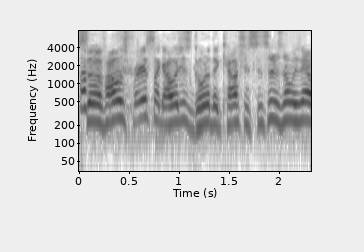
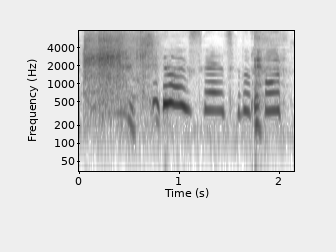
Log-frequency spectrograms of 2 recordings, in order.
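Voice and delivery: mocking repeat; 10 semitones higher, much slower than usual. Mocking repeat of Paul's line.

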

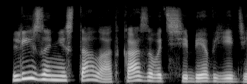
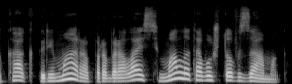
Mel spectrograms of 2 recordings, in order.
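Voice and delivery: ordinary delivery

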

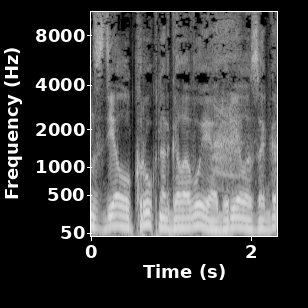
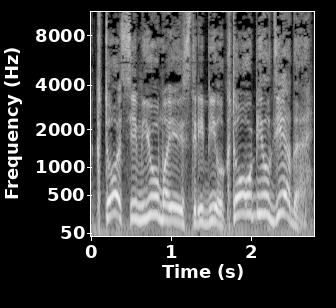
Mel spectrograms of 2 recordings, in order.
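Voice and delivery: furious accusation; 10 semitones higher than usual. A narrator's reading. Grekhvost accusing the prince of killing his family, furious. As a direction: fling the questions at him.

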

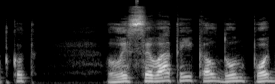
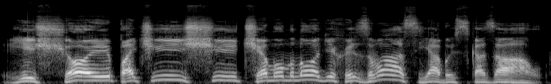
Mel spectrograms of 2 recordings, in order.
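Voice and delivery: drawn-out, emphatic pronouncement; loud declaration; 4 semitones higher, slower than usual. A narrator's reading. Harry challenges the watching wizards, loud declaration. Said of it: "голос его громким эхом прокатился".

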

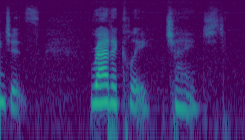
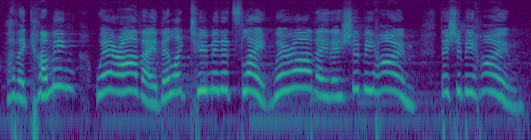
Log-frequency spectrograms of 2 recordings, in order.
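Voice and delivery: higher, worried pacing voice, fretting at the street; anxious waiting grandfather; 6 semitones higher, 3 dB louder than usual. Retold or imitated. Granddad pacing the street for his late family, higher and worried. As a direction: fret like a granddad who keeps checking the road.

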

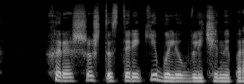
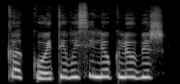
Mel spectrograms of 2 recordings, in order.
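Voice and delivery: put-on high girlish question; 13 semitones higher, 4 dB louder than usual. A narrator's reading. High far heroine voice.

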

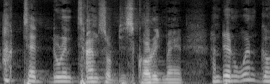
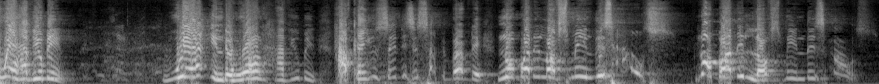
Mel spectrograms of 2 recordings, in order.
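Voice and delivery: high, loud, hammed-up rant at the family; mock angry outburst; 9 dB louder than usual. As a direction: play the sulking birthday husband yelling. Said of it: "I said".

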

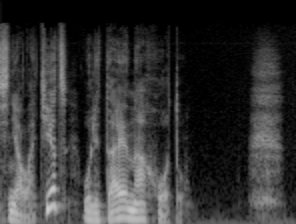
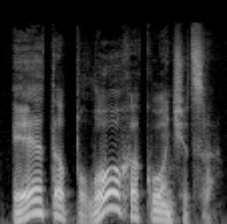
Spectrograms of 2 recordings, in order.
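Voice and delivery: plain reading voice

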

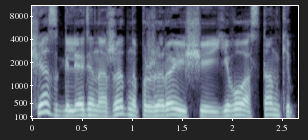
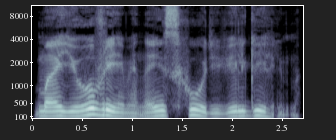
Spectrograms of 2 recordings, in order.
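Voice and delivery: put-on slow, quiet calm old man; 3 semitones lower, 5 dB quieter, slower than usual. A narrator's reading. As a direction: accept death calmly. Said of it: "спокойно сообщил он".

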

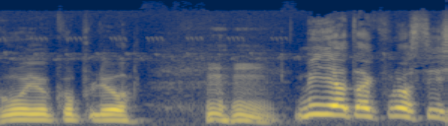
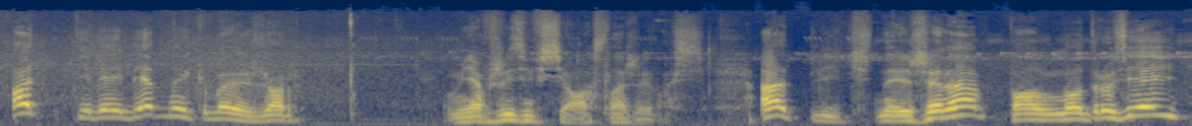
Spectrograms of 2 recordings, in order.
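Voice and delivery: ordinary talk

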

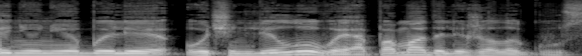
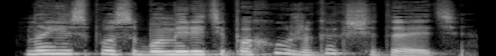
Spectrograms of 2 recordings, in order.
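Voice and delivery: lightly voiced blonde; 9 semitones higher than usual.

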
